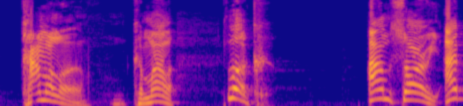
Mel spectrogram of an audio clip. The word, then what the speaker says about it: Kamala: mispronounce her name it's Kamala Camala look I'm sorry I've been calling her Camala for years and and I meant no disrespect that's the way her name looks if you went to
